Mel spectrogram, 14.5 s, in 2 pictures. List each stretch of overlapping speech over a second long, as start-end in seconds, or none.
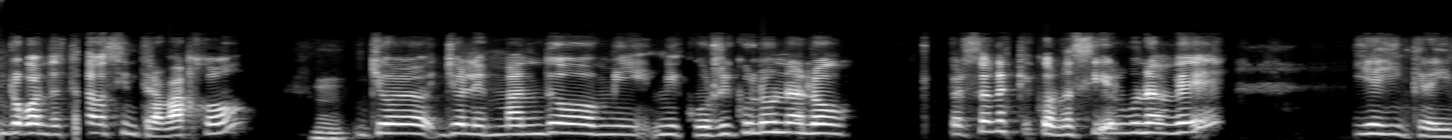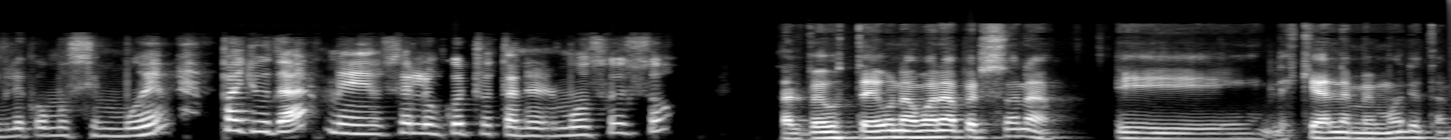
none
